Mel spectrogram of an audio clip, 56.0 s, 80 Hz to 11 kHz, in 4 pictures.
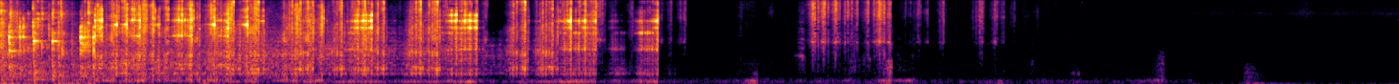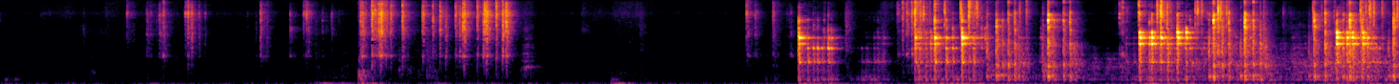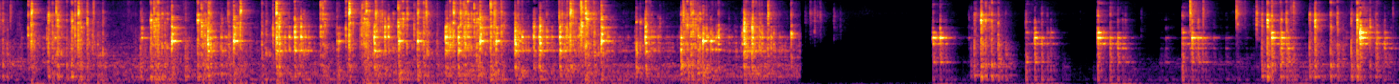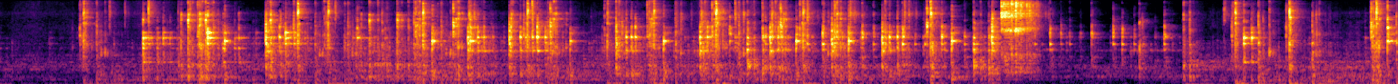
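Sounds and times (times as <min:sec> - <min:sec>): marbles clattering on wooden track: 0:00.0 - 0:06.9, 0:15.4 - 0:19.2, 0:21.5 - 0:36.2, 0:37.3 - 0:55.9.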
